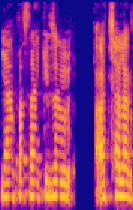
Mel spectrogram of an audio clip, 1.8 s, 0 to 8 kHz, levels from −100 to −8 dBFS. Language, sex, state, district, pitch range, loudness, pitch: Hindi, female, Bihar, Sitamarhi, 200-210 Hz, -19 LUFS, 205 Hz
